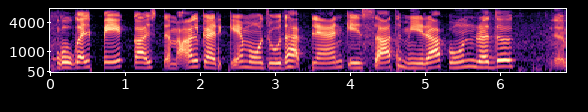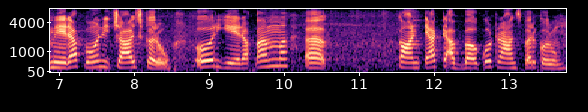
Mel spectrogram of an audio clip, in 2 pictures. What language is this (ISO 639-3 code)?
urd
